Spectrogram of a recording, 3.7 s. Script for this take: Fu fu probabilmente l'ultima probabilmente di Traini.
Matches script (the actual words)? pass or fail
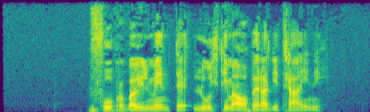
fail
